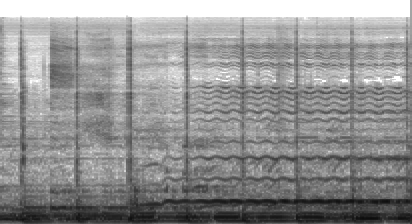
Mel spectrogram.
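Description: Looped acoustic guitar riff over a low bass line, with regular percussive taps. About a second and a half in, a long hummed note comes in and is held steady over the loop.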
